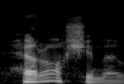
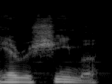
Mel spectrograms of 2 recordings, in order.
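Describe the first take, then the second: First: It is said in a Japanese-style pronunciation. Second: It is said in an American-style pronunciation. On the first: This is how Japanese speakers say it. "which is probably how they say it" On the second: This is how Americans say it. "which is probably an American version"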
